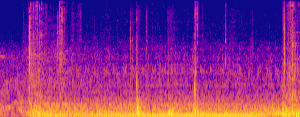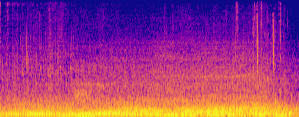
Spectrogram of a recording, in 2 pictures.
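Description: Cars rumble past at a harbour pier at the Ems estuary in East Frisia, Germany, where cars are handled for shipping, their engines droning steadily with a low vehicle roar. Sharp clanks and knocks break through several times, like tires rolling over metal ramp joints.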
